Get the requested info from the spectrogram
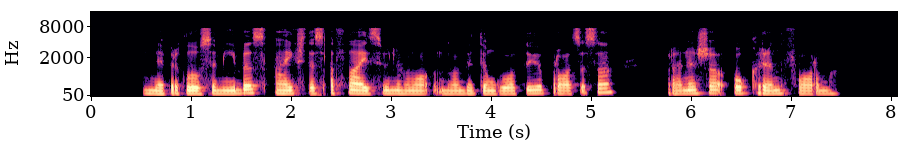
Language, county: Lithuanian, Kaunas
